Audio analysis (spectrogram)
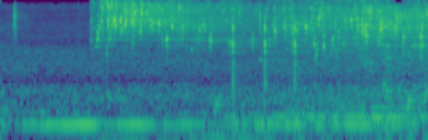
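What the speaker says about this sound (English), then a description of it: "The water was rising." Water rushes and pours steadily in a video game as a level floods, a loud, continuous splashing wash with a few brief drips and clicks layered over it.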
